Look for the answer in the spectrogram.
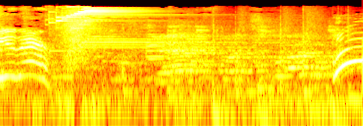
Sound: chimes ringing

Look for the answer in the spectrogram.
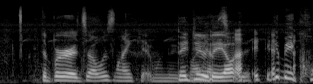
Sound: laughs

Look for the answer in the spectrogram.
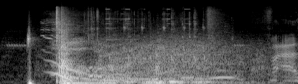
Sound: skull crack

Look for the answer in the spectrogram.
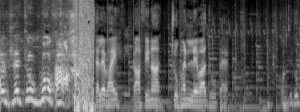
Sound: uses heavy hindi

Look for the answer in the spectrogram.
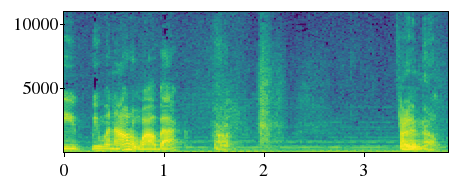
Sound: laughs

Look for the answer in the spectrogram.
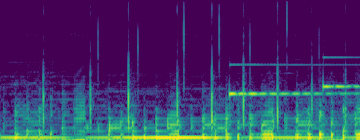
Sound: footsteps

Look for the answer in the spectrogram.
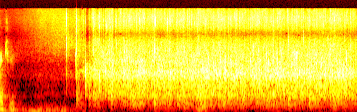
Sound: audience applauding

